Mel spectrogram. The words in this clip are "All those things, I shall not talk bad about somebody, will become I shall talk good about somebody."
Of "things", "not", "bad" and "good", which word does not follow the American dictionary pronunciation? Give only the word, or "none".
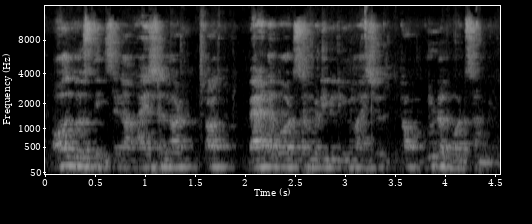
things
